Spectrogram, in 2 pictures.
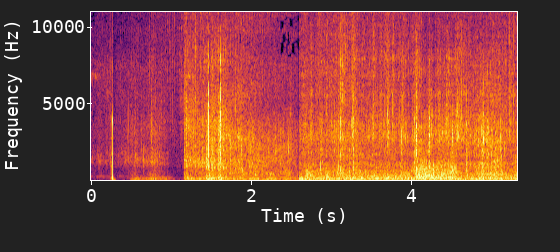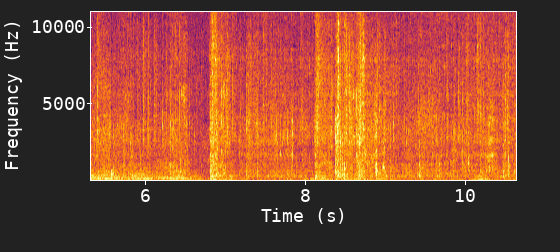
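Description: Voodoo Bizango 29er hardtail mountain bike riding over a wooden boardwalk, wooden steps and a dirt trail, heard from a chest-mounted action camera: steady tyre and rolling noise with rattles and short knocks from the bike, and one sharp knock about seven seconds in. It starts about a second in, after a single click in near silence.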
